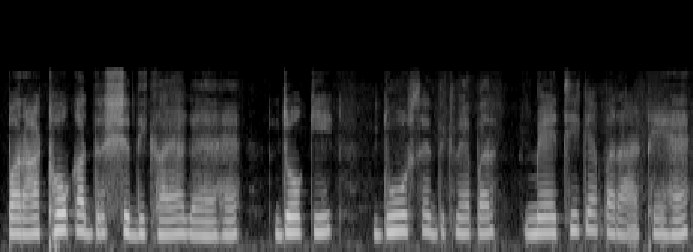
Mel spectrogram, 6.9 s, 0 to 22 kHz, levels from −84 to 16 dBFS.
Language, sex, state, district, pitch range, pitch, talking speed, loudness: Hindi, female, Rajasthan, Jaipur, 215-235 Hz, 225 Hz, 130 wpm, -18 LUFS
